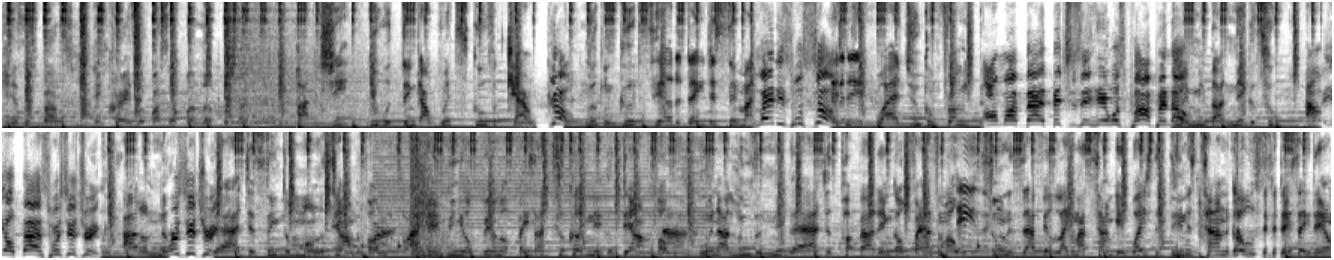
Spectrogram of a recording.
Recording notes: PDT - CALGARY - LIVE AUDIO (DIRTY). PDT NIGHT CLUB IN CALGARY ALBERTA.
